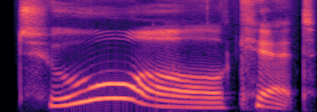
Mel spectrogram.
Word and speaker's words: toolkit: toolkit. Stress the first syllable.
